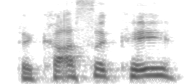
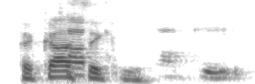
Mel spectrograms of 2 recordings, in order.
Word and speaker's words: Takasaki: Lori Ludke from Takasaki, Japan. Lori, can you pronounce that for me? I want to make sure I get that one right. Takasaki.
